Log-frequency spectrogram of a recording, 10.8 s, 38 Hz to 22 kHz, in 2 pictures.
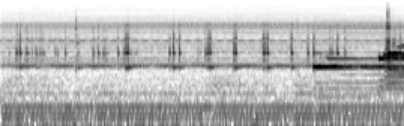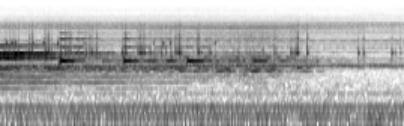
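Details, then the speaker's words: Toshiba Libretto 50CT (1996) hard drive at startup: normal drive clicking plus a louder regular click about three a second; heads seem to keep returning home and resetting, so the drive is likely failing. "we can hear the standard clicking of this fairly loud hard drive but there's a second click a louder sort of regular click that's happening which i don't think is normal i think the heads are constantly returning to their home position and coming out again"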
